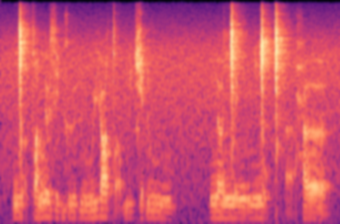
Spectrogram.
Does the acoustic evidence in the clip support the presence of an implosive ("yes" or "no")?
yes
